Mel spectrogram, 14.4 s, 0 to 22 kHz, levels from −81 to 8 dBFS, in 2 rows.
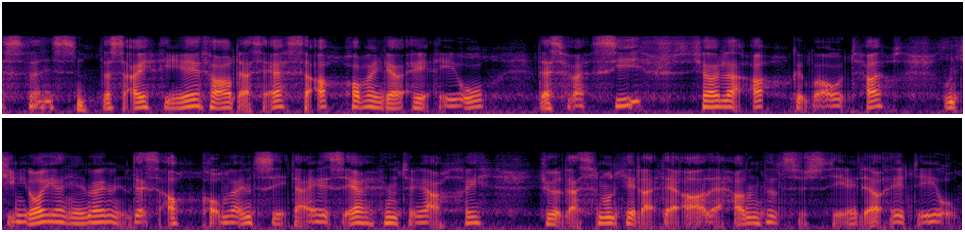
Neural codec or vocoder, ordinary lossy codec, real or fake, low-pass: autoencoder, 22.05 kHz, a latent of 192 numbers a frame, VITS, trained on many speakers; none; fake; 7.2 kHz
